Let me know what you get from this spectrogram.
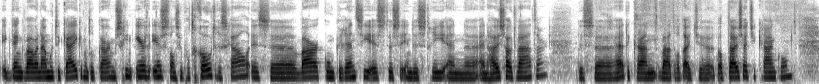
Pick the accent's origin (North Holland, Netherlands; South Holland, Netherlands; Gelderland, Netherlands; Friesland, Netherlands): Gelderland, Netherlands; Ja, ik ben hier van de Veluwe, hè.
